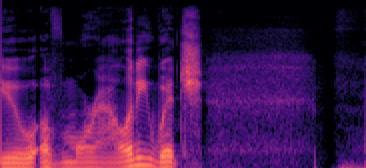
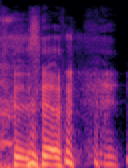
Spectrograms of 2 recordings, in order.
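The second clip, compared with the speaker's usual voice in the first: high loud laugh; loud burst of laughter; 8 semitones higher, 6 dB louder than usual. Real, not acted. Laughing at own idea.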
